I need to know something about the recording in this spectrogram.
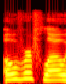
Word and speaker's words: overflow: For example, overflow. Overflow is the noun. Overflow is the verb.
